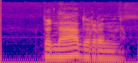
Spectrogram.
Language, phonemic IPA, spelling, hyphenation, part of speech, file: Dutch, /bəˈnaːdərə(n)/, benaderen, be‧na‧de‧ren, verb, Nl-benaderen.ogg
- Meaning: 1. to approach 2. to approximate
